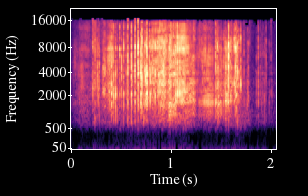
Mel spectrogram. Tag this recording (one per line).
Belt
Creek
Leather
Squeak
